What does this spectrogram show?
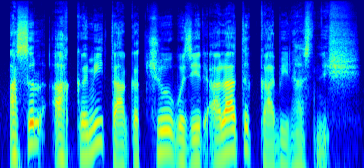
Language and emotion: Kashmiri, neutral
